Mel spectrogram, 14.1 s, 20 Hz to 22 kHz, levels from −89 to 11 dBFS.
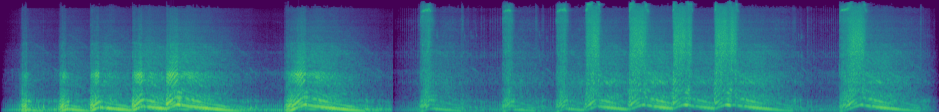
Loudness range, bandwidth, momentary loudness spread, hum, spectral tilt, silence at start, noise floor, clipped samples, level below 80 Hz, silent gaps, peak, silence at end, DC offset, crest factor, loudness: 6 LU; over 20 kHz; 18 LU; none; -4 dB/octave; 0.1 s; -35 dBFS; under 0.1%; -38 dBFS; none; 0 dBFS; 0.1 s; under 0.1%; 16 dB; -14 LUFS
